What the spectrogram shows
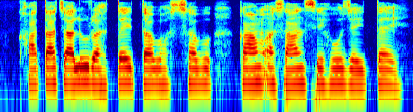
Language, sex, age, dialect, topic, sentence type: Magahi, female, 18-24, Central/Standard, banking, question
